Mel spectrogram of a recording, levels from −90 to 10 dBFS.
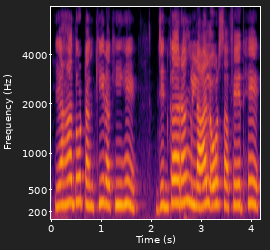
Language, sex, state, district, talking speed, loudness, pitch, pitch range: Hindi, female, Madhya Pradesh, Bhopal, 160 wpm, -14 LUFS, 295 Hz, 280-315 Hz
